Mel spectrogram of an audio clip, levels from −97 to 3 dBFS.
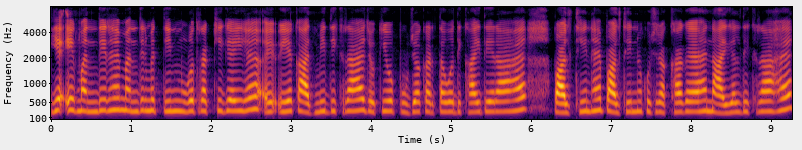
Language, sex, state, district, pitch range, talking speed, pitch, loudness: Hindi, female, Haryana, Charkhi Dadri, 255-280 Hz, 245 wpm, 265 Hz, -21 LUFS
